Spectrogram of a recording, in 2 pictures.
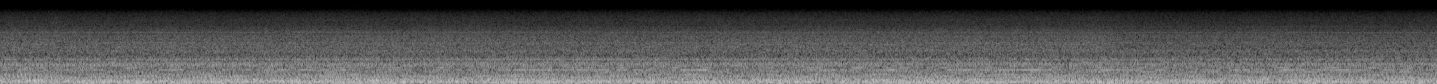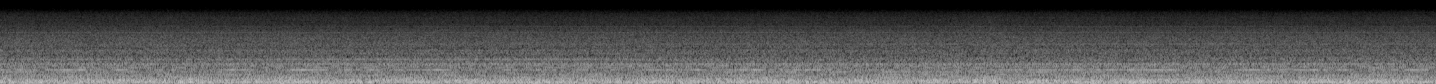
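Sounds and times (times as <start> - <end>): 
industrial plant room ambience: 0.0 - 28.7.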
